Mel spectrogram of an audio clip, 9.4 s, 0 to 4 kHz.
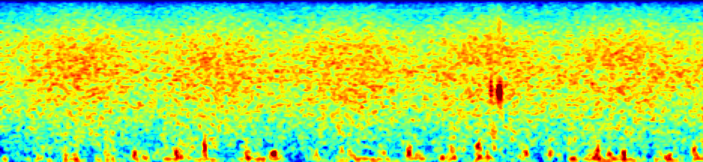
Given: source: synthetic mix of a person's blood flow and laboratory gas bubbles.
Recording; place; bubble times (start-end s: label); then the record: Doppler ultrasound of blood flow; precordium
6.49-6.68 s: bubbles
From the record:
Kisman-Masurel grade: 113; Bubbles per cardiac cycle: 1 to 2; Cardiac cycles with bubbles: 1 to 10%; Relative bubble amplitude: loud (0.450 to 0.775); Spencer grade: 1 (occasional bubble signal discernible with the cardiac motion signal, with majority of cardiac periods free of bubbles); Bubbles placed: anywhere in the cardiac cycle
